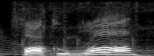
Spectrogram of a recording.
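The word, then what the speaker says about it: Fahkumram: lear's neighborhood when he was a kid so fak ra yes that's how it's pronounced is tekken's Hardcore edgy attempt at a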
